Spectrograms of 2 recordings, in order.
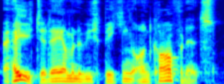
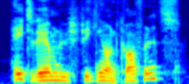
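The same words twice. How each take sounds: First: The voice falls at the end of the sentence. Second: The voice rises at the end of the sentence. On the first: The speaker sounds sure of themselves. The speaker calls it right. "rather than saying" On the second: The speaker sounds unsure and nervous. The speaker calls it wrong. "the uptones at the end of a statement"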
